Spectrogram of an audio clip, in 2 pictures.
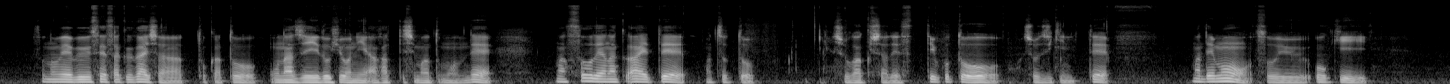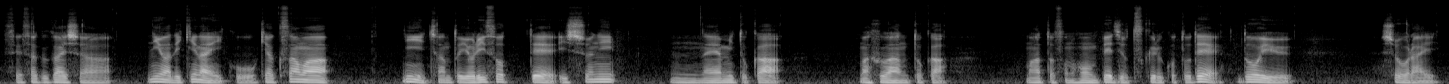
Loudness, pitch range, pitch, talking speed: -21 LUFS, 85-105 Hz, 95 Hz, 280 characters per minute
